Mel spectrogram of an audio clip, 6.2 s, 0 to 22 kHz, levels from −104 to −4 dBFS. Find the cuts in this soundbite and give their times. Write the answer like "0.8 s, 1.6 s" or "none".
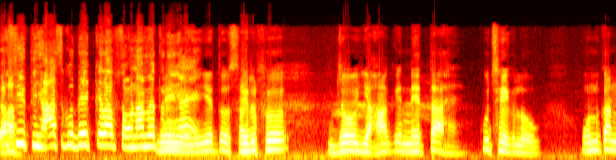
2.4 s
